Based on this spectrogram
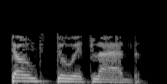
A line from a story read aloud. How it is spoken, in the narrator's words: he said bitterly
